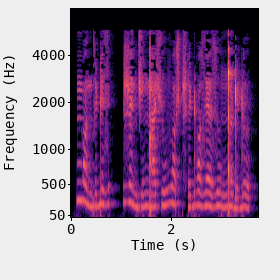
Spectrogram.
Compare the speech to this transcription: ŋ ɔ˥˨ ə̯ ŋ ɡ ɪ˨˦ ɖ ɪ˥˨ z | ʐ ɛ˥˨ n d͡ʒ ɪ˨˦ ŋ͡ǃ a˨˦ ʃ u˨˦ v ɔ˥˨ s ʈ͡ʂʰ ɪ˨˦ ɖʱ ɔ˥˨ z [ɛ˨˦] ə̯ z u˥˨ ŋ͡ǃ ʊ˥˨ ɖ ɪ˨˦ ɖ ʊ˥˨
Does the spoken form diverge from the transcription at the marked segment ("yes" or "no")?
yes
